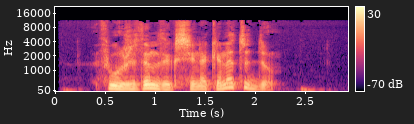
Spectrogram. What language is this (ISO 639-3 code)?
kab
